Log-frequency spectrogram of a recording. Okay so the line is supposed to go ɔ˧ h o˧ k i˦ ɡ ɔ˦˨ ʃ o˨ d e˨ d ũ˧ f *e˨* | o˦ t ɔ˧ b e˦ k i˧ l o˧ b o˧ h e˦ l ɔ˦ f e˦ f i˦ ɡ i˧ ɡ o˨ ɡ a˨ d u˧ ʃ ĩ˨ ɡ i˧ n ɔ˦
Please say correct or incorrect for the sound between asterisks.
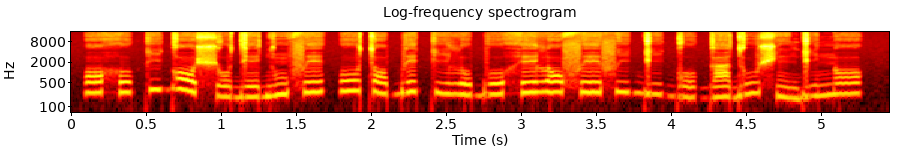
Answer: incorrect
